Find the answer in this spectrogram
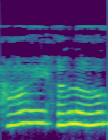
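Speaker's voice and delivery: high, put-on fairy-princess voice. Showing how people change their voice when someone comes in, princess voice. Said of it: "sound like a princess and sound like a fairy".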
